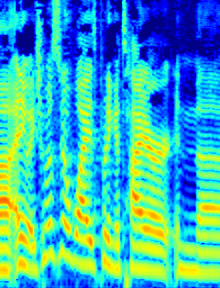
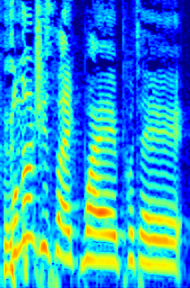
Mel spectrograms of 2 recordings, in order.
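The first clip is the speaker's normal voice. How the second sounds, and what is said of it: Put-on French accent. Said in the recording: “I'm giving her a French accent.”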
